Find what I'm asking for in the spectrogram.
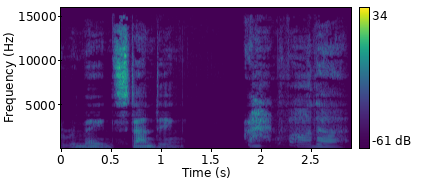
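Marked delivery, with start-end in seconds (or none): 1.8-2.9 high, soft, urgent hiss. A narrator's reading. Susan urging grandfather to kneel, hissed. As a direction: hiss it slowly under your breath. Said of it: "Susan hissed".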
